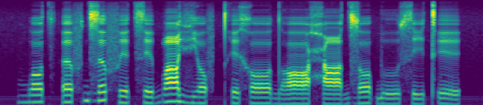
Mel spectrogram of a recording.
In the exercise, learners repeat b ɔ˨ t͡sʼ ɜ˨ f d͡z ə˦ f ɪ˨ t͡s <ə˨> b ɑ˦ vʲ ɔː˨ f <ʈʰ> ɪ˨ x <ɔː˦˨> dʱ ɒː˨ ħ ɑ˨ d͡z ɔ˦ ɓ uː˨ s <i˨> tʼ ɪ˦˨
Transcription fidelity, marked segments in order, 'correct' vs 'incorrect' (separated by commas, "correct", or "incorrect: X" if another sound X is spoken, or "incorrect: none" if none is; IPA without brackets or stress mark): incorrect: ɪ˨, incorrect: t̪ʰ, incorrect: ɔː˨, correct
